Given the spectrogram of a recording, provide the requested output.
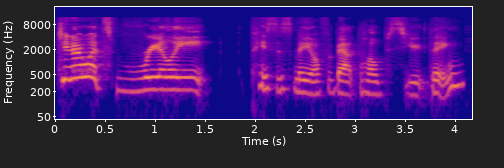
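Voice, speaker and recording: A woman's voice: medium pitch, very animated, moderate pace. A woman co-hosting a book club podcast, chatting informally. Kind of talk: casual book chat.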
